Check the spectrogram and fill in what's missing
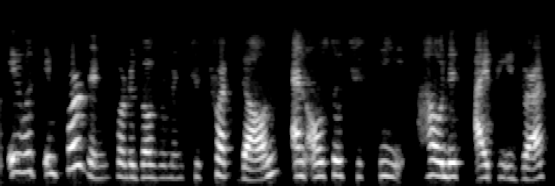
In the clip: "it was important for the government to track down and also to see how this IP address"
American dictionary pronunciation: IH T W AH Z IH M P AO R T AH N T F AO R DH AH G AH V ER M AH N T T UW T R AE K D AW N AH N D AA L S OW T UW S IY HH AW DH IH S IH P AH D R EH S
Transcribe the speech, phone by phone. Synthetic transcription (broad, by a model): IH T W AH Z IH M P AO R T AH N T F AO R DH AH G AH V ER M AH N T T UW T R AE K D AW N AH N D AA L S OW T UW S IY HH AW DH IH S IH P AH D R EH S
